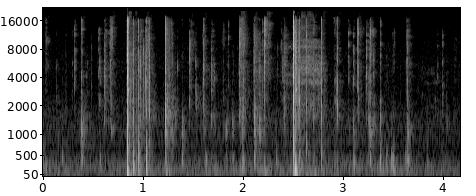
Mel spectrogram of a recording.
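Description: Computer keyboard keys clack irregularly as code is typed, a string of quick light taps with two sharper, louder key strikes, close and alone.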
